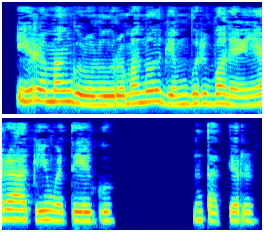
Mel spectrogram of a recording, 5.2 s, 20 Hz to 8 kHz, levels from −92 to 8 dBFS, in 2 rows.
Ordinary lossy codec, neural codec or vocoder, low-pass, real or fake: MP3, 32 kbps; codec, 16 kHz, 4.8 kbps, FACodec; 7.2 kHz; fake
